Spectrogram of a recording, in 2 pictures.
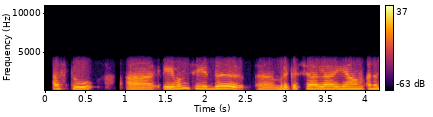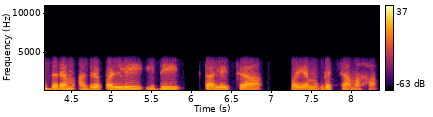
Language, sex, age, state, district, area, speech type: Sanskrit, female, 18-30, Kerala, Thrissur, rural, conversation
